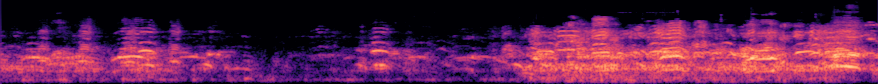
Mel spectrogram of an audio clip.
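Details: Snow geese feeding in a vast flock at Bosque del Apache around noon; scattered honks give way to a quieter spell, then the chorus swells into loud, dense honking for the final seconds.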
